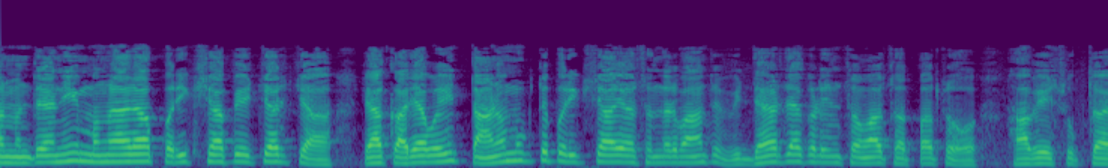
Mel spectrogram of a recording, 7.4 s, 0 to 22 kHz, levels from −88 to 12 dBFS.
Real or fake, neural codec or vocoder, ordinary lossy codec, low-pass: fake; codec, 16 kHz, 16 kbps, FreqCodec, larger model; none; 7.2 kHz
